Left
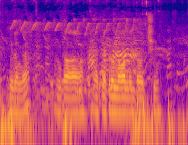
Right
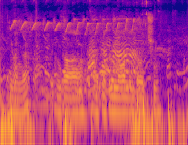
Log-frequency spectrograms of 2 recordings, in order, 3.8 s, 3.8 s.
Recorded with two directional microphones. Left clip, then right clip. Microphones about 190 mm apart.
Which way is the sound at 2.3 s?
35° right (ahead or behind).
